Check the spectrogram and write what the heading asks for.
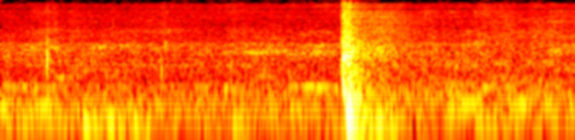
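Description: A single loud, sharp slam from the car's bodywork about two and a half seconds in, with a few faint clicks before it.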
